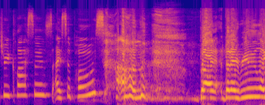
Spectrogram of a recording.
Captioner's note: laughter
